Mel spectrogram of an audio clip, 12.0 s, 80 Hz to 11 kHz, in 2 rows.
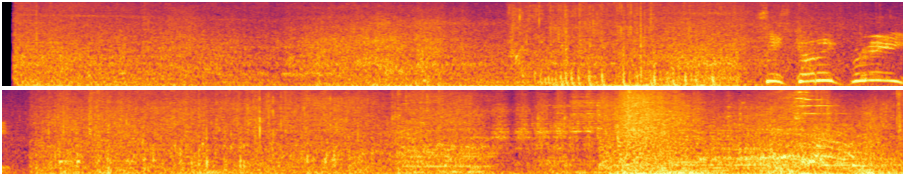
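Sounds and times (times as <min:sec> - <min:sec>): tyre crunching through ice: 0:03.4 - 0:05.1, 0:06.2 - 0:08.8.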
